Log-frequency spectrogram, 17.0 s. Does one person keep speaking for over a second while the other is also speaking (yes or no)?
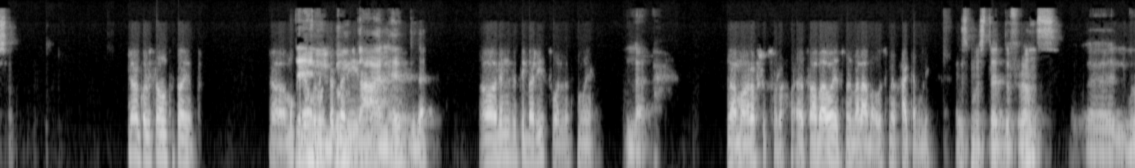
yes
